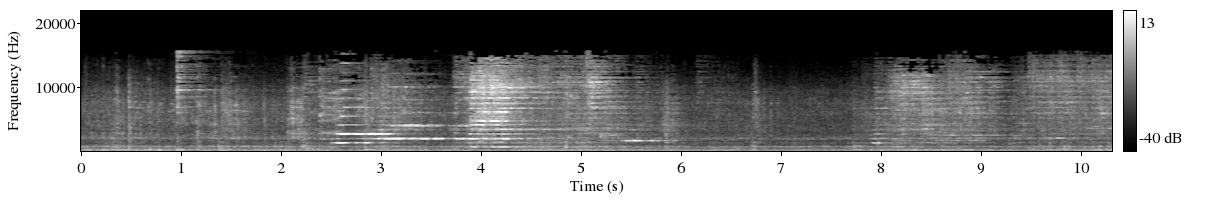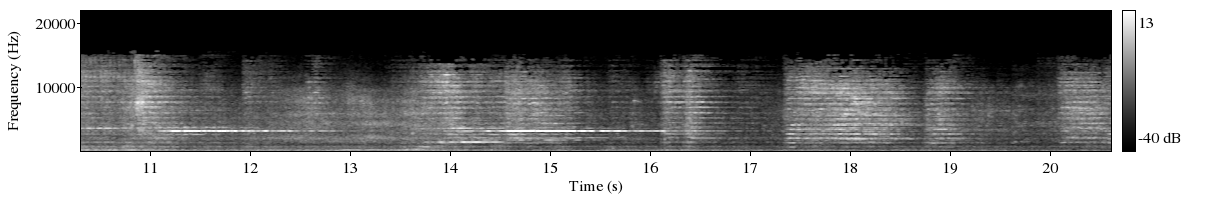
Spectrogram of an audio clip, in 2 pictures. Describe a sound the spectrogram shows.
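A diesel locomotive rumbles steadily as it pulls away.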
